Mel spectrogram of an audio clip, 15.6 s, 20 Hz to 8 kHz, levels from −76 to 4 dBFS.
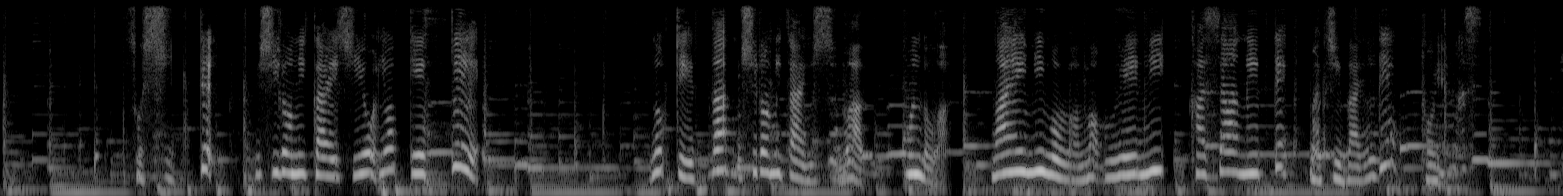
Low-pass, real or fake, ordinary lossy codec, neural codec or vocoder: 7.2 kHz; fake; none; codec, 24 kHz, 0.9 kbps, WavTokenizer, medium music audio release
